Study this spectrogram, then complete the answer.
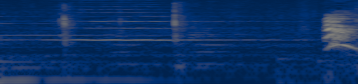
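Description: Animal cubs in the Planet Zoo game give short yipping calls, two brief cries over a faint steady tone, then a louder sharp howl burst at the end.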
